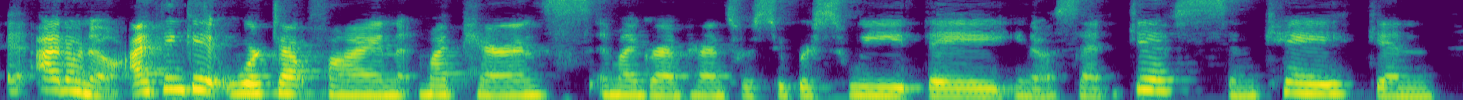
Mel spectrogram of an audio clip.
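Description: A woman's voice: lowish voice, normal speed, a bit bright. A woman in her twenties chatting casually and reflectively as a guest, with many fillers. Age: 20s. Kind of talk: casual chat.

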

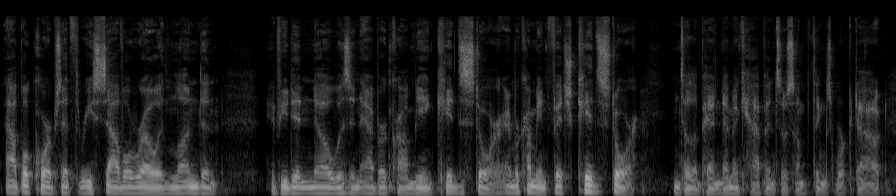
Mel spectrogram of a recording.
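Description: Speaking briskly in a warm, lowish voice with little pitch movement, a vlogger in his twenties films himself indoors at a museum exhibit. His long story wanders, swears freely and pokes fun at himself.

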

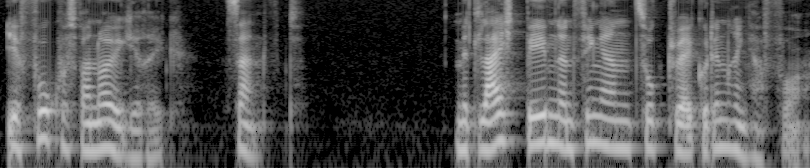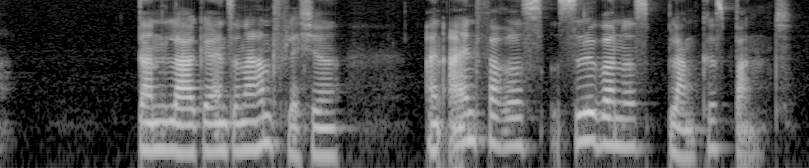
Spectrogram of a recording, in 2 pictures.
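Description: A woman reading a translated fan story aloud in a calm, measured storytelling manner. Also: lowish voice, gravelly. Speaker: narrator.

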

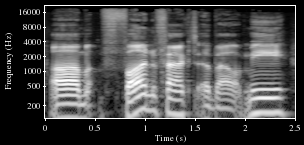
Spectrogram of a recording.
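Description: A man's voice: mid-range voice, expressive, takes it slowly, creaky, fairly bright tone, clear, resonant tone. A man hosting a podcast, chatting in a loose, rambling way with casual swearing. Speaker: podcast host.

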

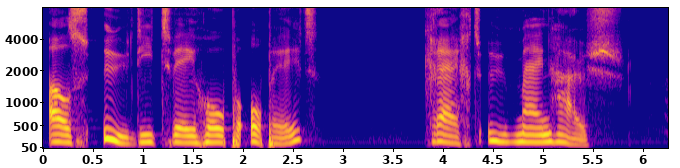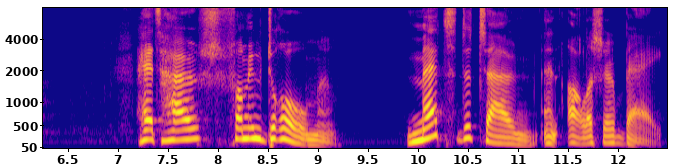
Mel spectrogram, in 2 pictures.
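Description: A storyteller voicing a wealthy, self-satisfied older woman who talks in a languid, drawn-out way in a storybook reading. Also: mid-range voice, very animated. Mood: scheming.

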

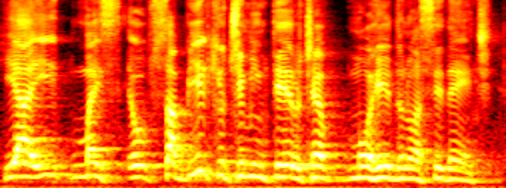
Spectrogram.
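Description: A man with a Brazilian accent who hosts a podcast and tells stories in a relaxed, conversational way. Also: high voice, moderate pace. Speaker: podcast host.

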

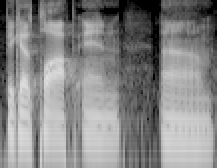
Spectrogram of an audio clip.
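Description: A man chatting casually about a sitcom in a relaxed, agreeable way. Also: deep voice, slow, clear, resonant tone. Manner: relaxed, agreeable, says yeah a lot.

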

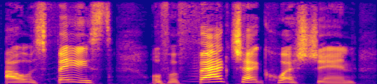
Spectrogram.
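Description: A woman's voice: medium pitch, animated, a little slow, pushed and bright, dry recording, studio quality. A woman in her thirties hosting a solo podcast, talking casually with slang, laughter and swearing. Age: 30s. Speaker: podcast host.

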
